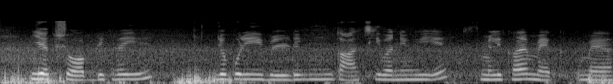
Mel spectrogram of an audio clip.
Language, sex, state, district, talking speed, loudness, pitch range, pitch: Hindi, female, Madhya Pradesh, Dhar, 185 wpm, -21 LUFS, 220-235 Hz, 225 Hz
